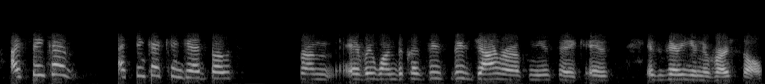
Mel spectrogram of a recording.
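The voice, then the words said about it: Hispanic accent. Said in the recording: “from the Hispanic population? You can hear your accent.”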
